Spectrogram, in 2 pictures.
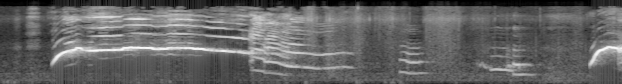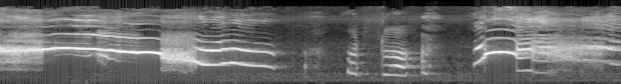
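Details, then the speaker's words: Loud, high-pitched crying and screaming in long wails with pauses between bursts from a distressed infant; infant crying. "তা তুমি কেন কান্না করতেছো? কি হয়েছে তো বলো, কি হয়েছে?"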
